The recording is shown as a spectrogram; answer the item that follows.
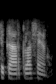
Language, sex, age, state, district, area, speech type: Malayalam, male, 18-30, Kerala, Idukki, rural, conversation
